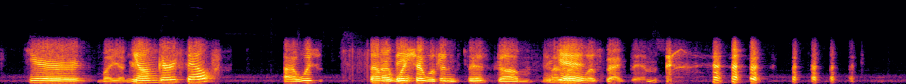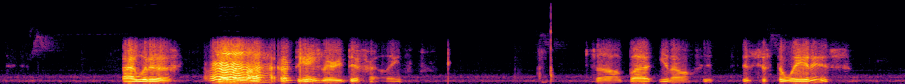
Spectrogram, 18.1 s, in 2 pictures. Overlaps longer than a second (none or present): present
